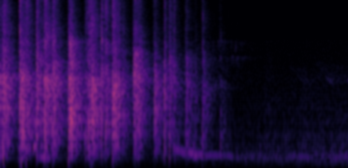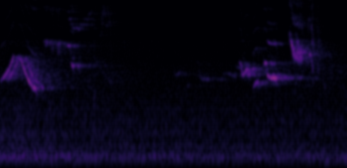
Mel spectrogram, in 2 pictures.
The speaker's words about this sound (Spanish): Ya, un aplauso para pedirnos ¡Bravo!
